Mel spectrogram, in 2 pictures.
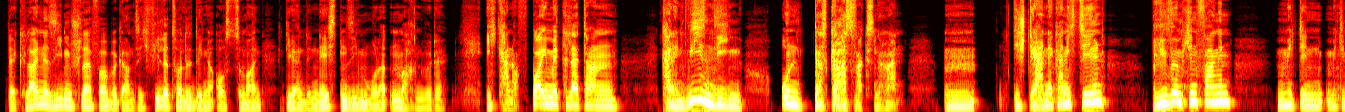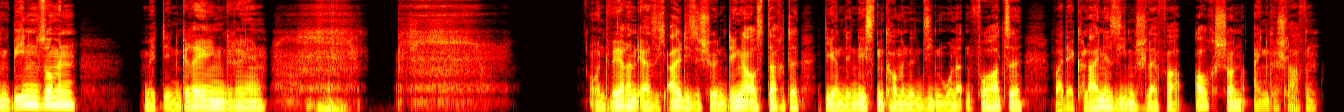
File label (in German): Jungen; Der Siebenschläfer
